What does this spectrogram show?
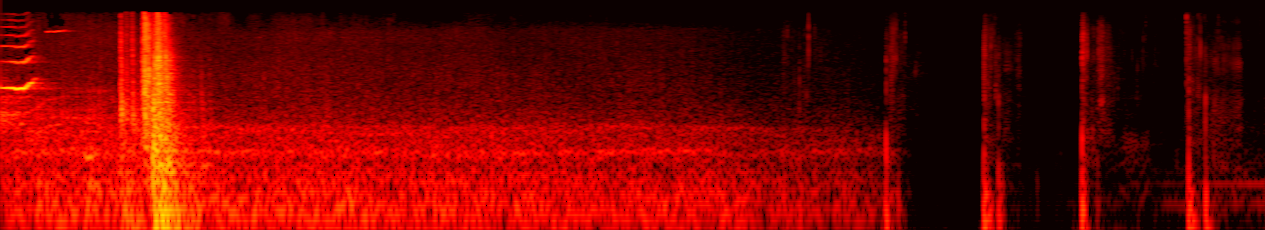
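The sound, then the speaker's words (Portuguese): The door of a small stone house amid thick snow creaks and swings open with a heavy thud, followed by a low rumbling wash of noise that fades, then four soft, evenly spaced footsteps as someone enters in silence. “Percebo o ranger da porta ao se abrir e entro em silêncio.”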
